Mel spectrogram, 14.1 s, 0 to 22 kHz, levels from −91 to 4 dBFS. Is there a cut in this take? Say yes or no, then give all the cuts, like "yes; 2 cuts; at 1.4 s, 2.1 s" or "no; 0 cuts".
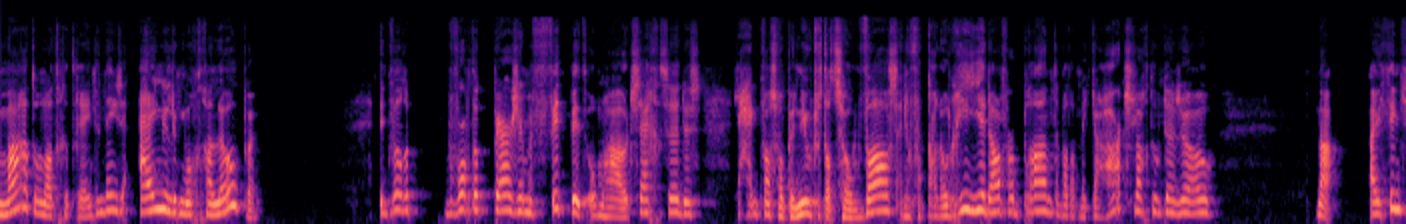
yes; 1 cut; at 6.3 s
